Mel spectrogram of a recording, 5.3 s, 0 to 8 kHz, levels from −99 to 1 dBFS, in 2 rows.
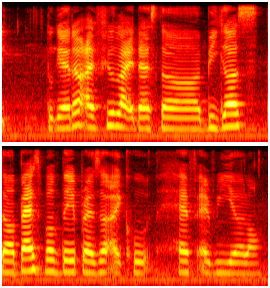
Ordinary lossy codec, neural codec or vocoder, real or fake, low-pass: none; none; real; 7.2 kHz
